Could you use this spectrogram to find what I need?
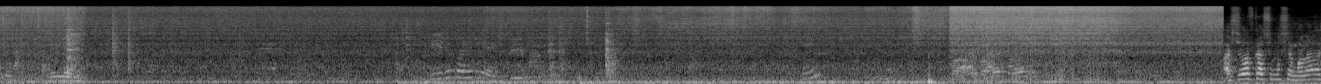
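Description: Meat sizzles on a hot griddle.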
